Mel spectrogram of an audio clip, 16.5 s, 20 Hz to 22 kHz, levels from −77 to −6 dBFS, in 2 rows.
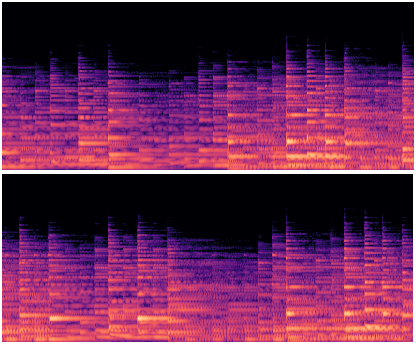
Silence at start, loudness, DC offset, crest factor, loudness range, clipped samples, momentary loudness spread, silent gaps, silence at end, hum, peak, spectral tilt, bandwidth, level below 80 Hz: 0 s; -22 LUFS; under 0.1%; 18 dB; 6 LU; under 0.1%; 12 LU; none; 0 s; none; -4 dBFS; -7 dB/octave; 8 kHz; -46 dBFS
